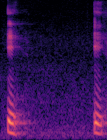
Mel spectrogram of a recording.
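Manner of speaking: «Eh» said short and sharp with a spread, smiling mouth, French é; «Eh» short, sharp, lips pulled back; French é demo. Shown as a demonstration. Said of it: "pull your lips right back and up".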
